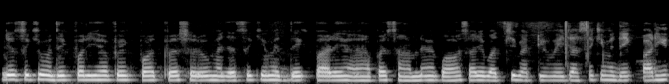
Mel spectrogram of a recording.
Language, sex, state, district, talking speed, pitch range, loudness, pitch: Hindi, female, Bihar, Katihar, 340 wpm, 190-205 Hz, -14 LUFS, 195 Hz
